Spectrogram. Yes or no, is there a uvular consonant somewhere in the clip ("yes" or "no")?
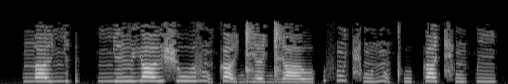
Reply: no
